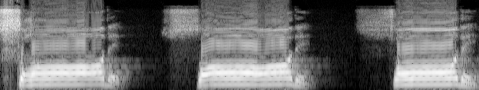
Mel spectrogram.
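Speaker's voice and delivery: "সদে" stretched long with a thick, heavy s; thick sad. Shown as a demonstration. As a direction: draw the "সদে" out slow and heavy. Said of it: "সদে উচ্চারণ বের হবে না".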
